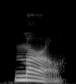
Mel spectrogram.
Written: merle

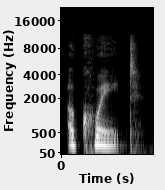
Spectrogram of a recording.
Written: acquaint

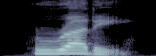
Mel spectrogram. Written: ruddy

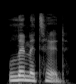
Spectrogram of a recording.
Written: limited

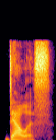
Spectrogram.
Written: dallas

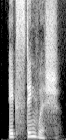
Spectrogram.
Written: extinguish

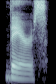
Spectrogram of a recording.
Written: theirs

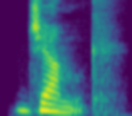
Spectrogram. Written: junk

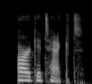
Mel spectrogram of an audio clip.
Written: architect

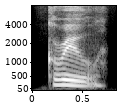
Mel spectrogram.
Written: grew

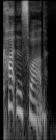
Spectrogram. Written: cotton swab

